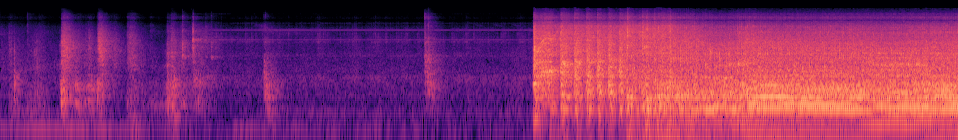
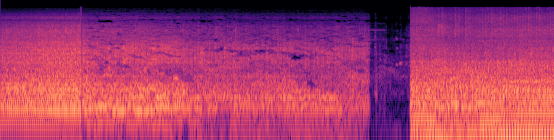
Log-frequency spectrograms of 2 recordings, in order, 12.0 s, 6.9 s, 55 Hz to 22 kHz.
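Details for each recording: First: Opel Zafira GSI Z20LET turbo engine, first start after a reground crankshaft was fitted: fires with a few light clicks and settles to idle, and the bottom-end knock is gone; a big exhaust leak at the V-band clamp putters away. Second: Opel/Vauxhall Zafira GSI Z20LET turbo petrol, first start after fitting a reground crankshaft: bottom-end knock now gone, but idle runs a little rough with a loud puttering exhaust leak from the V-band clamp, getting smoky.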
